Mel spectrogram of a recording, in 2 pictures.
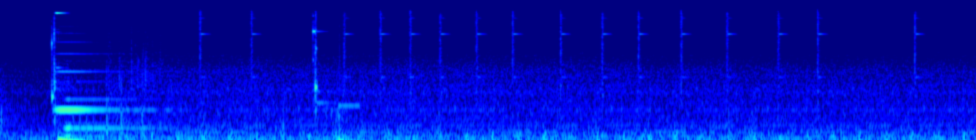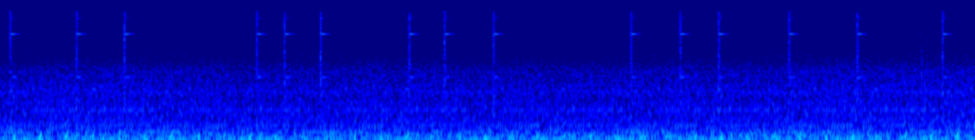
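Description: A game menu ticks with short, quick clicks.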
